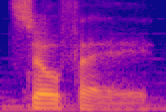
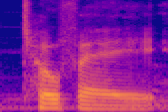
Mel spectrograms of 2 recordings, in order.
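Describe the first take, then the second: First: The name begins with a TS sound. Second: The name begins with a plain T sound. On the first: The speaker calls it right. "like a T S because it's Romanian" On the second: The speaker calls it wrong. "it's not Toffe"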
